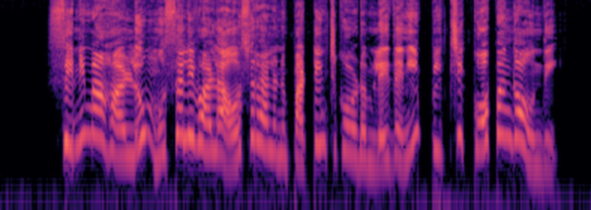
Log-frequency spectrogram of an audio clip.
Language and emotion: Telugu, angry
